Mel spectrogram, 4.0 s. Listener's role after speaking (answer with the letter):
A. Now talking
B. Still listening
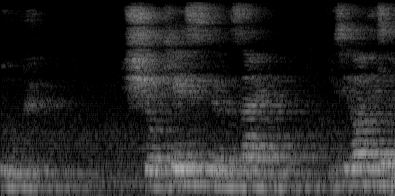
B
